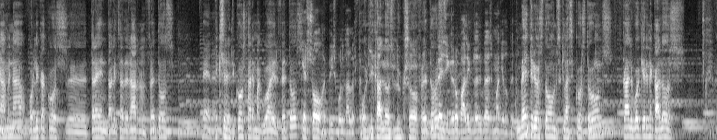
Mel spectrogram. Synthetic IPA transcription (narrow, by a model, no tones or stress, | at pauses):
ɐminɐpo̞likɐko̞st̪ɾent̪ɐleksɐnd̪ɾenɐɾnɐlfe̞t̪o̞s | neneekse̞ɾe̞t̪iko̞sxɐɾimɐɡuɐjɾfe̞t̪o̞scesoepisispo̞likɐlosfepo̞likɐlo̞zluksofe̞t̪o̞speziʝuɾopɐliðilɐðiukɐzimɐt̪çɐt̪opeðime̞t̪ɾio̞st̪o̞unsklɐsi̥ko̞st̪o̞unskɐliwoce̞ɾinekɐlo̞s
